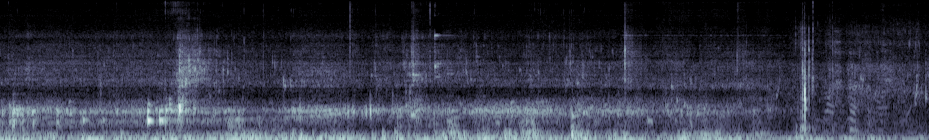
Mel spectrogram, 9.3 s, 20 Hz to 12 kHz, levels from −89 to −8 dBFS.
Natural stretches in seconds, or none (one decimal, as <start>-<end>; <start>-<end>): 0.0-6.2; 7.9-9.3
